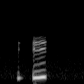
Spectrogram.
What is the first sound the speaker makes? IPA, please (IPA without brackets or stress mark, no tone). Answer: ʔ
